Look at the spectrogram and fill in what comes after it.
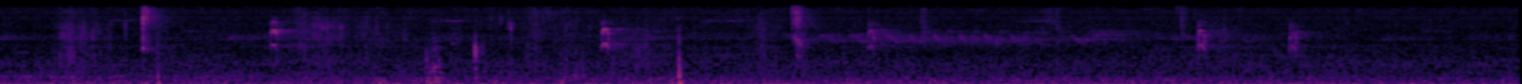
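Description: Near silence of a woodland, with faint short bird chirps every second or so over a low rumble.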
